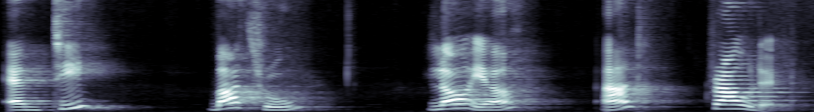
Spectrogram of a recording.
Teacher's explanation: So the words with stress on the first syllable are empty, bathroom, lawyer and crowded.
